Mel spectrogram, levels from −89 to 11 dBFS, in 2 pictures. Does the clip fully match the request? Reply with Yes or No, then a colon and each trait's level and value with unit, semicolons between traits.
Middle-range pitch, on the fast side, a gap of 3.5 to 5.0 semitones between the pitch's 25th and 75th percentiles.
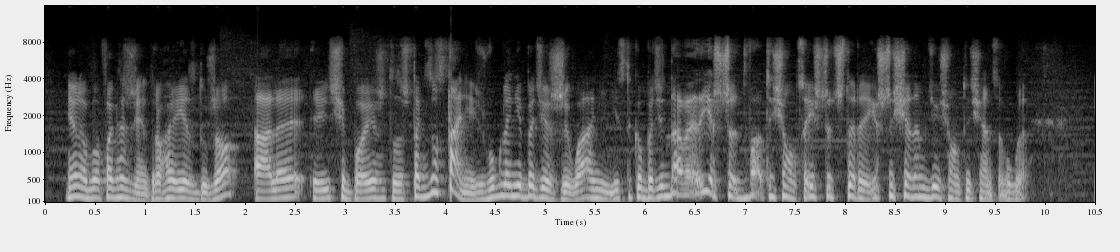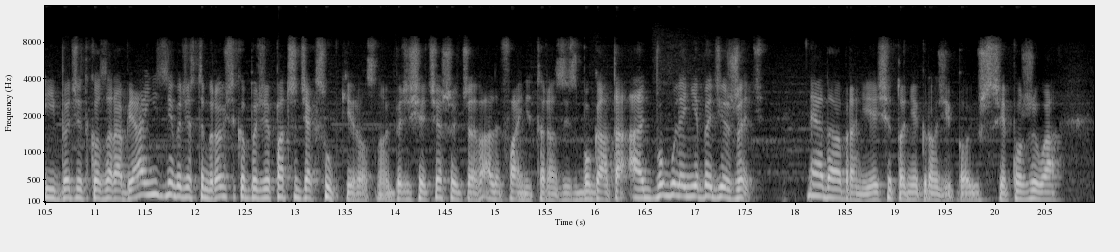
Yes: medium, 160 Hz; fast, 235 wpm; average, 4.4 semitones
